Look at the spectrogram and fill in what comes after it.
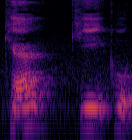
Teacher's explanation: dia bawa ke atas langit-langit atas dia dipanggilkan langit-langit keras sebelah atas berdekatan dengan makhraj syim Jim dan ya tengah-tengah dia ke dalam · Kemudian pada pangkal lidah diangkat ke atas bahagian bawah iaitu keluar daripadanya huruf Kaf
